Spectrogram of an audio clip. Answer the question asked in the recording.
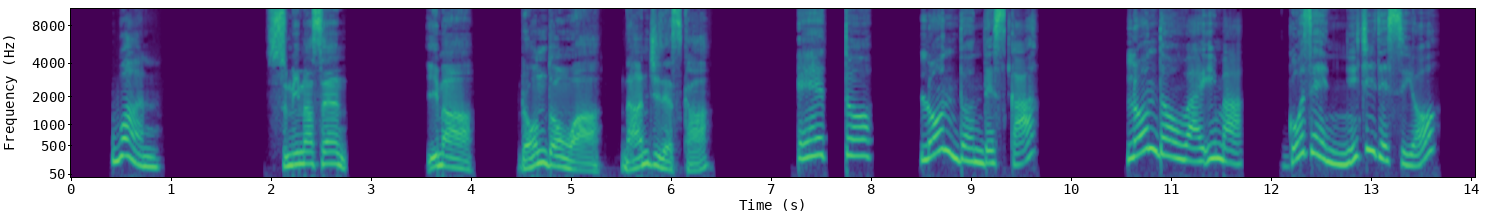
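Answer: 午前2時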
